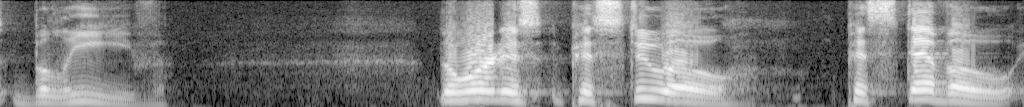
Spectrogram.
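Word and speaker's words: πιστεύω: the word is pistuo pistevo is how the greeks would pronounce it pistevo it it's um in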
